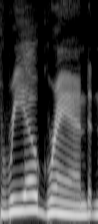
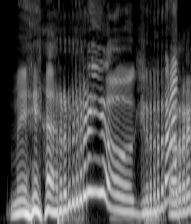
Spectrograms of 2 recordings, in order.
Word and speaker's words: Rio Grande: Maybe she was just mad because you didn't roll your R. – Rio Grande. – Rio Grande.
